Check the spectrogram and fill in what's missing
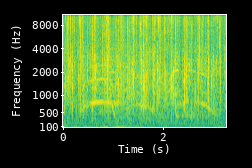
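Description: An audience claps steadily at a live talk, a dense patter of hands running the whole time, with a speaking voice carrying over the applause.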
